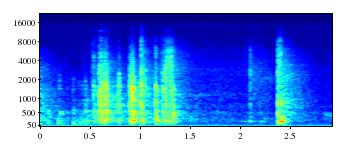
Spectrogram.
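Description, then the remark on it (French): A door is shut by a man in a bathrobe after letting a visitor in: a quick cluster of rattling handle clicks, then a pause and a firm, dull thud, followed by a faint final knock. No one speaks. “Gilles ferme la porte.”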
